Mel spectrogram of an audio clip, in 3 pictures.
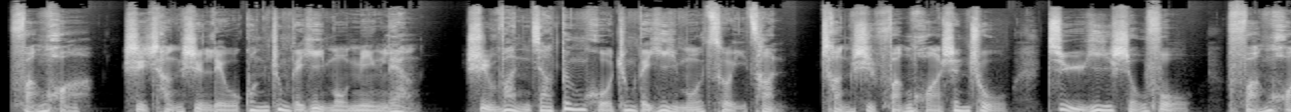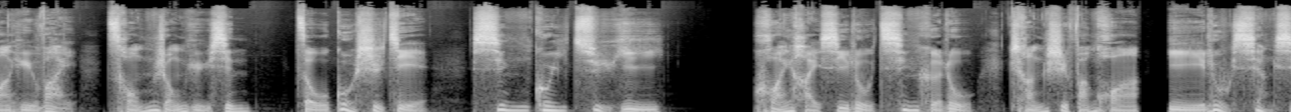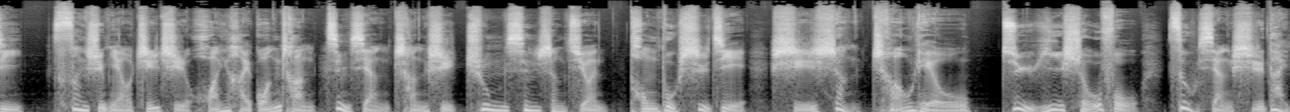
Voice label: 慢速 地产; 首府; 房地产

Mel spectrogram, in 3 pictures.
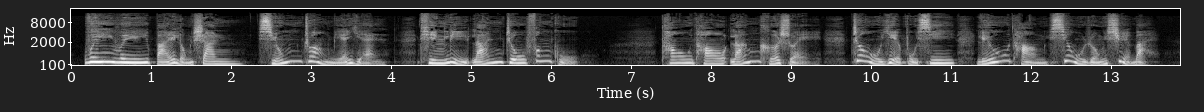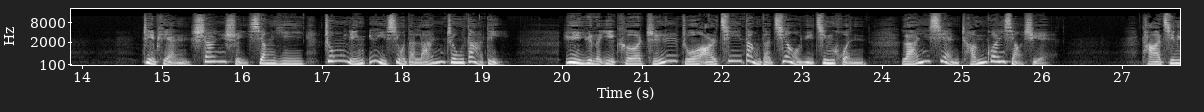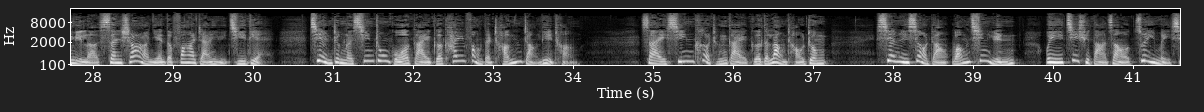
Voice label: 女, 配音案例; 学校; 城关小学校史

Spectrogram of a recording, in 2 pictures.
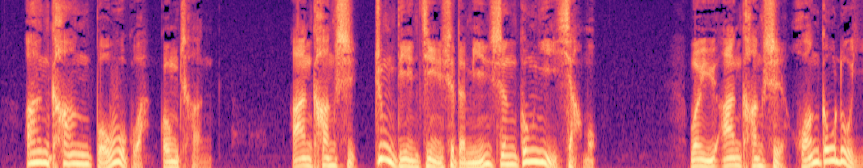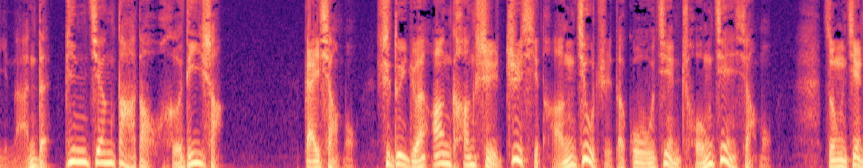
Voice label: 男 解说; 某博物馆工程解说词（鲁班奖）

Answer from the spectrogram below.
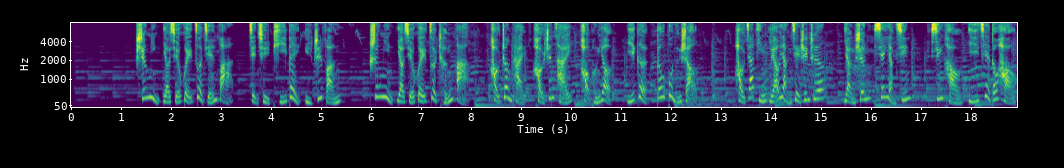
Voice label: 女 广告 健身试音 亲和自然 温馨时尚 肯定语气

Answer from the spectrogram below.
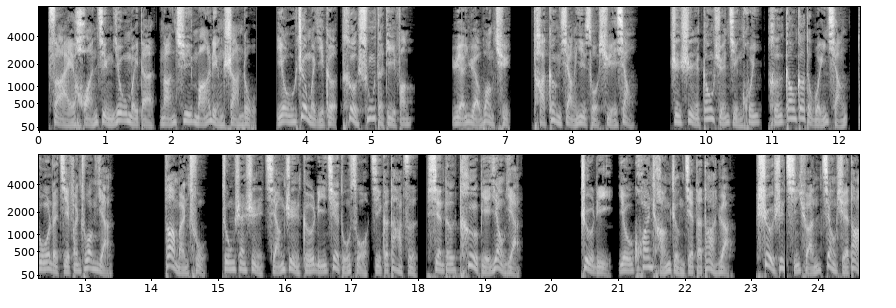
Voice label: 男 旁白 视频旁白; 强制隔离戒毒所

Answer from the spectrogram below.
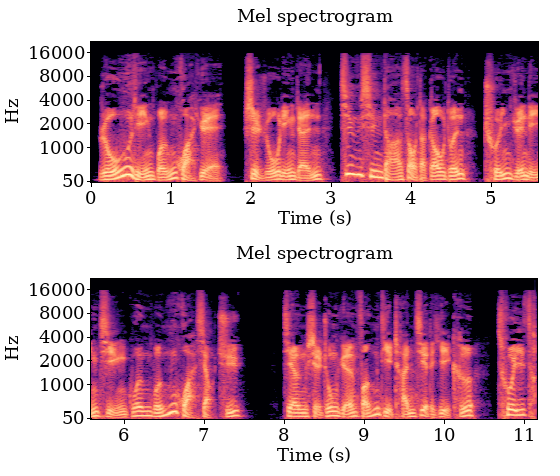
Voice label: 男 课件; 儒林文化苑优势分析

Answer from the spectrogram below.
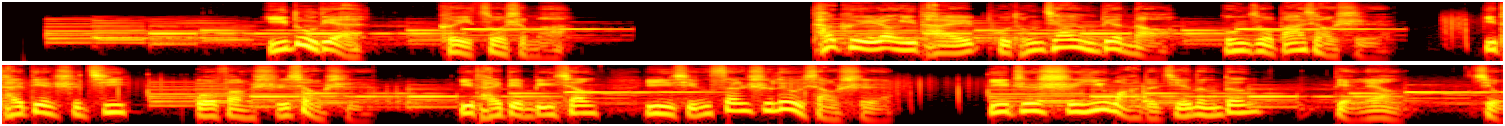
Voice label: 节能减排公益广告

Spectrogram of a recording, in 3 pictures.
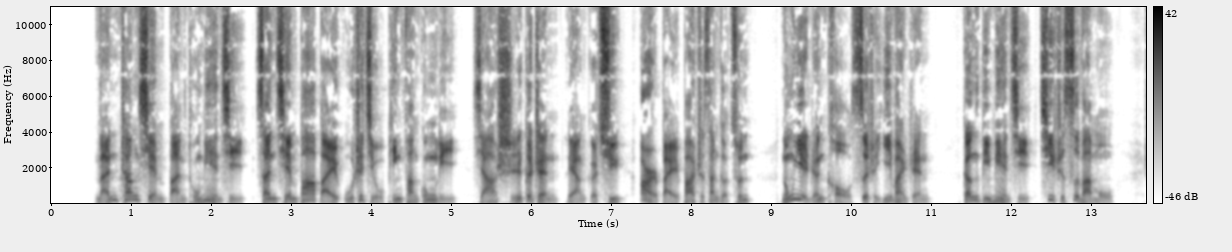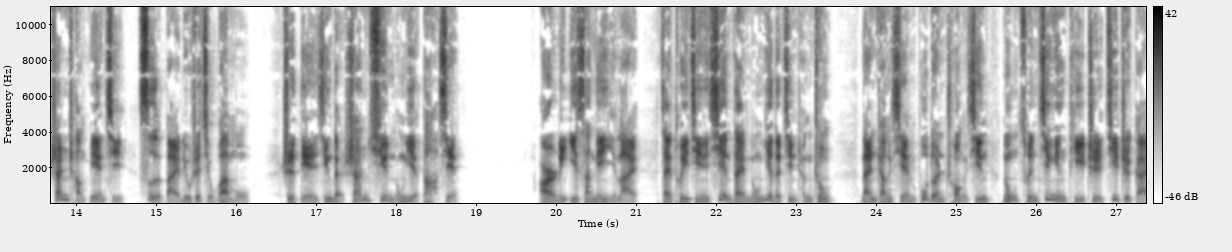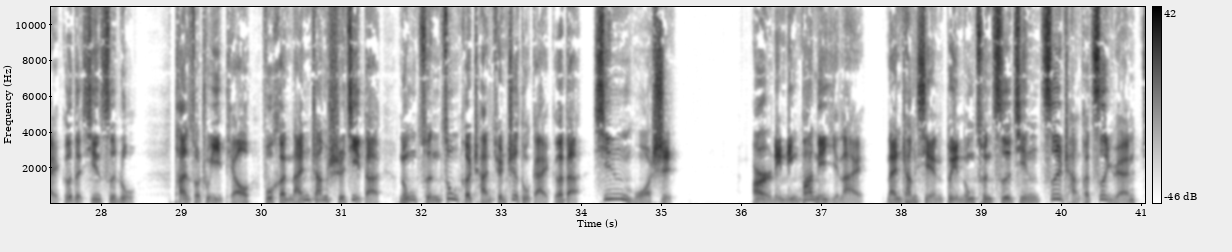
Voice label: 男 工作汇报 某县农村产权制度改革实践汇报

